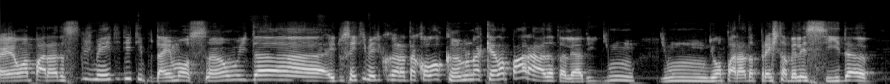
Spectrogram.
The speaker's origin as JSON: {"language": "Portuguese", "region": "Pernambuco", "country": "Brazil", "said": "Eu sou de Pernambuco"}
